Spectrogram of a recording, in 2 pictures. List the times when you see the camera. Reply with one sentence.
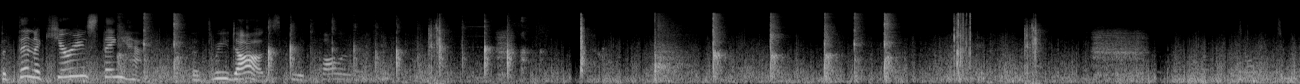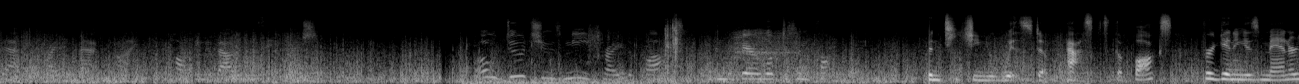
The camera can be heard from 3.8 to 5.2 s, from 9.7 to 11.5 s and from 19.1 to 21.1 s.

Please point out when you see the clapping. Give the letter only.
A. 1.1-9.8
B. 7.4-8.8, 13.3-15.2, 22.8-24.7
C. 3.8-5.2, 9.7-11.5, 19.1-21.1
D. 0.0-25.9
A.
